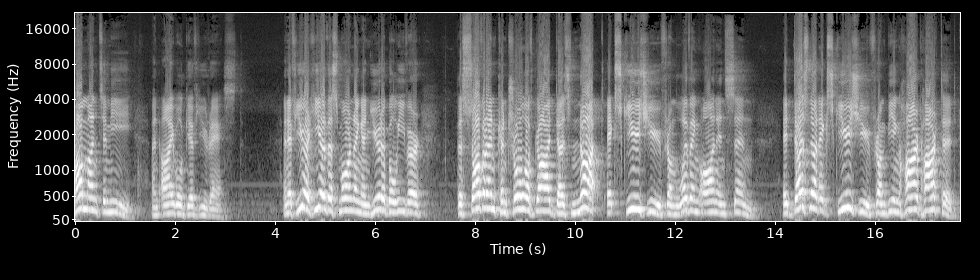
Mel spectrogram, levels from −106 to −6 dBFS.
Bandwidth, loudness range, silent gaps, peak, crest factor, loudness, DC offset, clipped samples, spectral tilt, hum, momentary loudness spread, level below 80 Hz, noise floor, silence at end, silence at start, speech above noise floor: over 20 kHz; 6 LU; none; 0 dBFS; 10 dB; -9 LUFS; under 0.1%; 0.4%; -5 dB/octave; none; 11 LU; -52 dBFS; -52 dBFS; 0.1 s; 0 s; 43 dB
